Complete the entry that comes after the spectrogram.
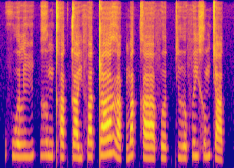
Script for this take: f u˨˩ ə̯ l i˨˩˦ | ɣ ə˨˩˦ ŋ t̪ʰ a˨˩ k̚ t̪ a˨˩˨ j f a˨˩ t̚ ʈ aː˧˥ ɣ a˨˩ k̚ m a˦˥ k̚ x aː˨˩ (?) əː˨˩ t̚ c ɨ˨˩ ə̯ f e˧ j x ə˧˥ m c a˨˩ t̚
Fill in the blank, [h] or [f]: f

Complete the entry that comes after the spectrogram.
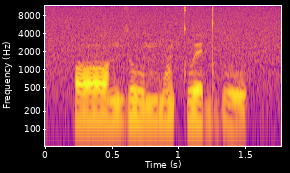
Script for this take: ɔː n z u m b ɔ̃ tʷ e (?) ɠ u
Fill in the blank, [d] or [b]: d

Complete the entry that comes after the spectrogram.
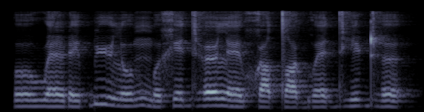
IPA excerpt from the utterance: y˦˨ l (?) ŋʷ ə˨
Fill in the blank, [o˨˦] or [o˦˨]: o˨˦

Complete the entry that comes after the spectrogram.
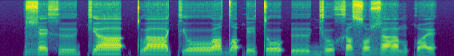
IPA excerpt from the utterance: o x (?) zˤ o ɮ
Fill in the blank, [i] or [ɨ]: ɨ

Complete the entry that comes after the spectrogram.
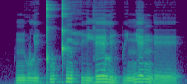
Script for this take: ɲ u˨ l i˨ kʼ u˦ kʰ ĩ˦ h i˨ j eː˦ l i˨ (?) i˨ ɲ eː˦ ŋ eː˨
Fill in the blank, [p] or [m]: p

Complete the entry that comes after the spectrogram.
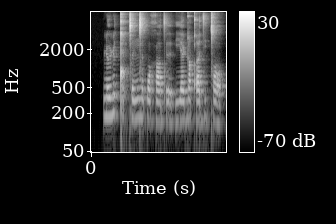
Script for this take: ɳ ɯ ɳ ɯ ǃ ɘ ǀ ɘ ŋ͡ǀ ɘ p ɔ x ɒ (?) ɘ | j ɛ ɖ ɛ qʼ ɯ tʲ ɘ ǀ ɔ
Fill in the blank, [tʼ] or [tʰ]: tʼ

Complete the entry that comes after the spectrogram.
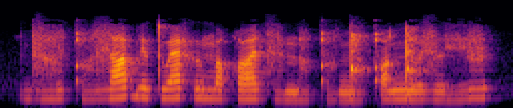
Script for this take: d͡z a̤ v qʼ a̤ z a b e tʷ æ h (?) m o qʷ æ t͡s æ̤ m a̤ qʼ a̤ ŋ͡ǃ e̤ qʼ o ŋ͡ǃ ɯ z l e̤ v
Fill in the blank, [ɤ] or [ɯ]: ɯ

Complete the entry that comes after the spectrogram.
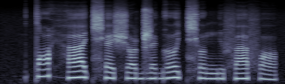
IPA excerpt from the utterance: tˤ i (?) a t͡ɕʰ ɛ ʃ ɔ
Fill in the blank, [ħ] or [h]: h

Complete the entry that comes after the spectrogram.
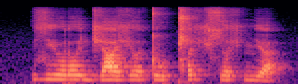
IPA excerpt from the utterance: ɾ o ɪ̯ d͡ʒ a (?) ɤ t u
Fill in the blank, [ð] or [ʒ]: ʒ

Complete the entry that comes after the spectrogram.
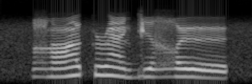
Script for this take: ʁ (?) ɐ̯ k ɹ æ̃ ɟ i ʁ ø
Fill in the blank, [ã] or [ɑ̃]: ɑ̃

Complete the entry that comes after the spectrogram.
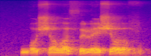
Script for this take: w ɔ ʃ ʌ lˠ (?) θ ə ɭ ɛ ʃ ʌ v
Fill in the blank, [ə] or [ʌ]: ə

